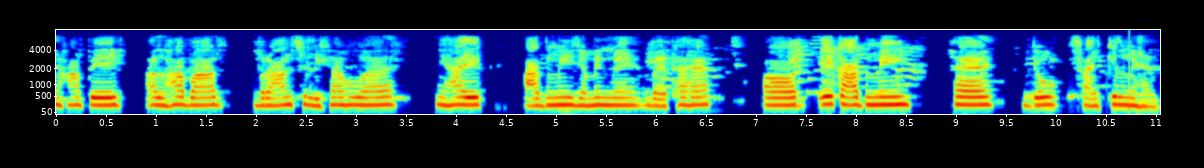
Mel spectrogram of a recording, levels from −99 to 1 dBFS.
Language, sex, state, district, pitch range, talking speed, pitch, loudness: Hindi, female, Chhattisgarh, Balrampur, 220-235 Hz, 120 wpm, 230 Hz, -17 LUFS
